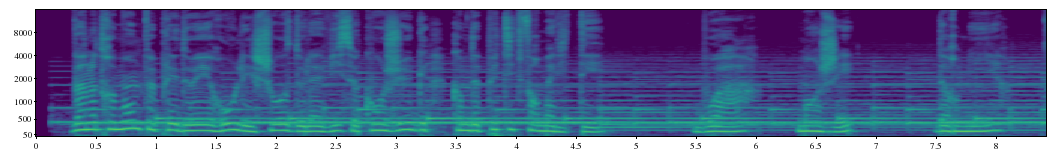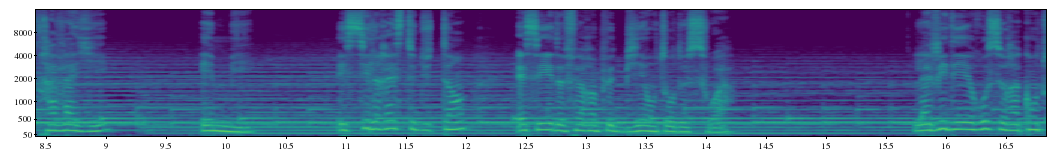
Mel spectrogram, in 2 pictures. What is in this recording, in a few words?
Narration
